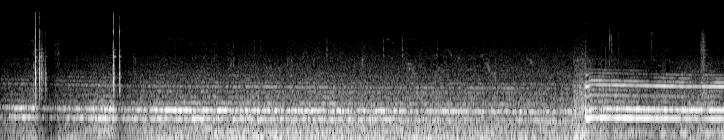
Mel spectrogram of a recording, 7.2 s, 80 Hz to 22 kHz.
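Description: Fire engine's Federal Signal eQ2B electronic siren sounding a slow, falling wail that jumps sharply back up in pitch about six seconds in, then starts falling again. A few sharp clicks come in the first second or so, over low engine rumble.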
